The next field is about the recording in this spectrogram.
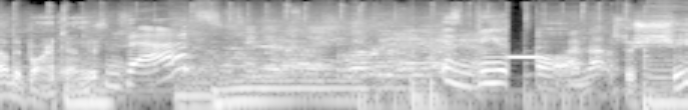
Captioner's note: beep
